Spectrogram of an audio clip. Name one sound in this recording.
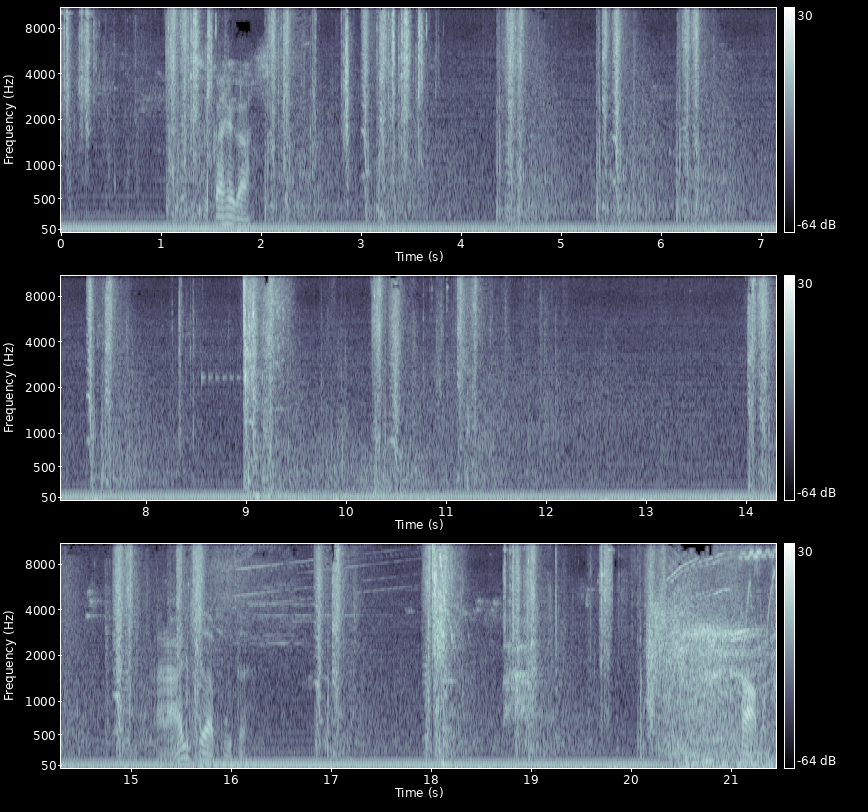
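Footsteps crunch through leaves and brush in a game.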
